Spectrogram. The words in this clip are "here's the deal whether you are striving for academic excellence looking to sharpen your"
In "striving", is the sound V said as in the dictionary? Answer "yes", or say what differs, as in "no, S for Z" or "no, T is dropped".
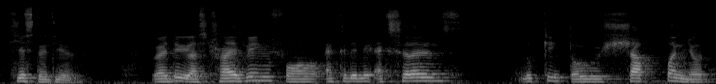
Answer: yes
